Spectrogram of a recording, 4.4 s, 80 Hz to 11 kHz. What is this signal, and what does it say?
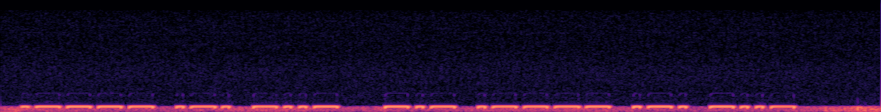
Morse code, heard as a keyed tone, about 32 wpm, 640 Hz. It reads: 1RX K1RX
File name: contests / CW-SS-k5tr- -1200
